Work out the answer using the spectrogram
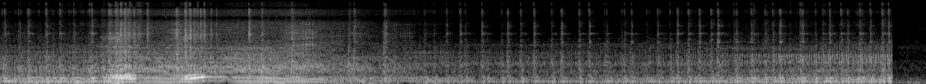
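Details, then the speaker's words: Yamaha Banshee two-stroke after a kickstarter rebuild kit: throttle blips, then a crisp, even popping idle. The annoying rattle is gone and it sounds clean and healthy. "So I would say that definitely fixed that annoying rattling noise. You can't hear it at all."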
